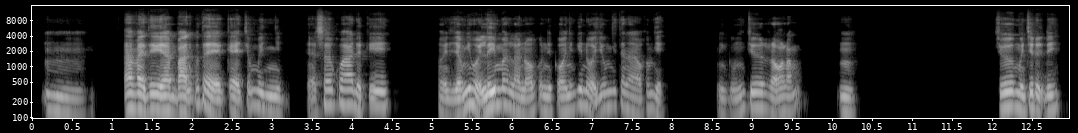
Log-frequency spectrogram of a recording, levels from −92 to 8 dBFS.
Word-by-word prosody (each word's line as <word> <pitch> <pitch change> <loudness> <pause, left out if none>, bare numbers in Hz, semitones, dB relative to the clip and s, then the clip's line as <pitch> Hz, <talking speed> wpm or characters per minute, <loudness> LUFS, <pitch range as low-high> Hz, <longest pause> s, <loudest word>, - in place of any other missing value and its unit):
Ừm. 125 -5 -7 0.5
À, 150 - +3
vậy 145 -4 +5
thì, 145 -1 +7
à, 135 0 +7
bạn 130 +1 +3
có 185 - -6
thể 125 -11 +5
kể 130 -4 +2
cho - - -8
mình, 140 -7 -2 0.3
à, 120 - -10
sơ 175 +8 -1
qua 175 0 0
được - - -2
cái 165 0 0 0.6
hội 115 -2 -5
giống 120 +1 +2
như 185 - +5
hội - - +3
Lim 165 +6 +8
á, 180 - -1
là 140 -5 -2
nó 120 +1 -3
có 135 - -7
có 130 - -3
những 140 +3 -4
cái 180 -1 -2
nội 165 - -2
dung 150 +3 -6
như 165 - -8
thế 160 - -7
nào 125 -6 -6
không 150 +3 -12
nhỉ? 120 -5 -6 0.7
Mình 115 -1 -12
cũng 120 +6 -9
chưa 155 0 -1
rõ 130 -3 -1
lắm. 130 0 -6 0.5
Ừm. 125 -2 -4 1.7
Chưa, 160 +2 +2
mình 140 -4 -1
chưa 150 - +3
được 135 - 0
đi. 140 +3 -2
140 Hz, 215 wpm, -26 LUFS, 125-155 Hz, 1.7 s, Lim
